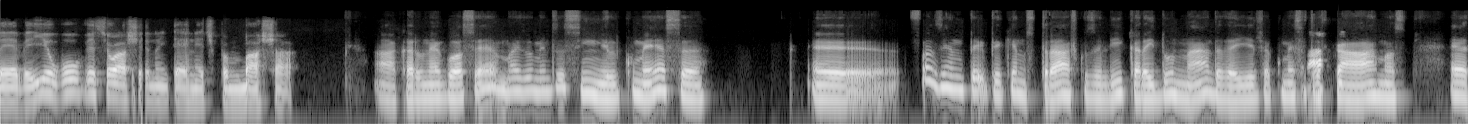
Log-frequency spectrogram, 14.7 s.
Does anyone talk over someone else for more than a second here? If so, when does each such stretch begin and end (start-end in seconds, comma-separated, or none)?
none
